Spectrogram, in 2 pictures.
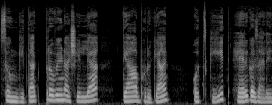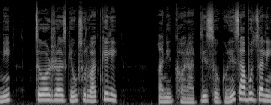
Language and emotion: Goan Konkani, fearful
